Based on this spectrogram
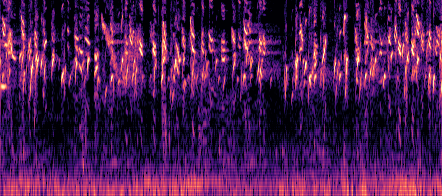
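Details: Rapid high chatter of a female European goldfinch meant to get a young goldfinch singing; tinkling chirps run densely, ease slightly near the middle, then resume in full, quick bursts.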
